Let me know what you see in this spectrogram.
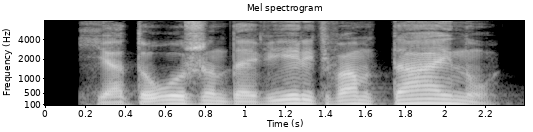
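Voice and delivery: ordinary delivery, nothing marked

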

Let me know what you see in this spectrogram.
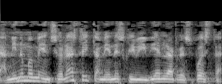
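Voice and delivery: ordinary talk

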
